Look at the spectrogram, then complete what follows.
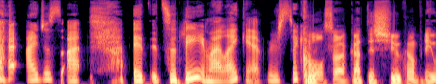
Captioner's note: laughs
